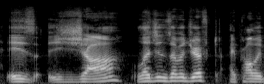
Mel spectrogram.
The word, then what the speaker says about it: Xia: Legends of Adrift system, which I always say Zia Legends of Adrift, although I believe the technically correct pronunciation is Ja Legends of Adrift.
